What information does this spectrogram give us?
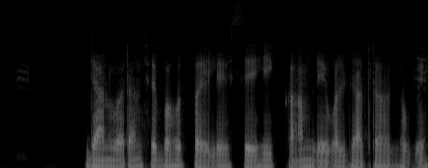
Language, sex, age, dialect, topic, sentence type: Bhojpuri, male, 18-24, Western, agriculture, statement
